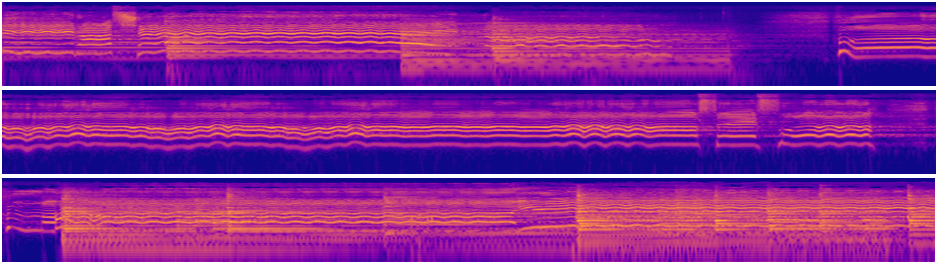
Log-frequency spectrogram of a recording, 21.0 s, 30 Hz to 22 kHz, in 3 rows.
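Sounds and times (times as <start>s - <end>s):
held accompaniment chord: 3.0s - 5.6s, 14.4s - 21.0s
man chanting with vibrato: 14.1s - 21.0s.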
